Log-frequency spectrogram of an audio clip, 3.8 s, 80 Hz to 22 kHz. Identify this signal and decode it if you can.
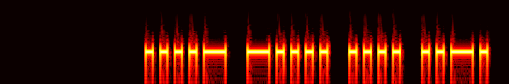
Morse code, heard as a keyed tone, about 22 wpm, 700 Hz. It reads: 46HF
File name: practice / 22wpm / Four Letter-Number Combinations - 22wpm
